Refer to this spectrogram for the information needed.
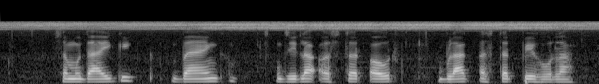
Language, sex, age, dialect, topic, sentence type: Bhojpuri, male, 18-24, Western, banking, statement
